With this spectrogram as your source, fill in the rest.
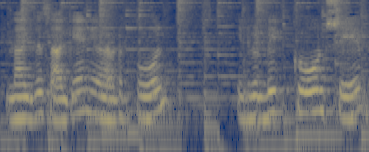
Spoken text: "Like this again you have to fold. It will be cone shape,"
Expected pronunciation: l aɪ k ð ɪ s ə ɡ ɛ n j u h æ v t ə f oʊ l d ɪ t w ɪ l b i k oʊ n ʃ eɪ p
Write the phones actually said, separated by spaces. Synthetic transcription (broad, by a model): l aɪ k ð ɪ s ə ɡ ɛ n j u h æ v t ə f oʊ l ɪ t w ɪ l b i k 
